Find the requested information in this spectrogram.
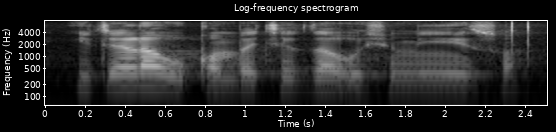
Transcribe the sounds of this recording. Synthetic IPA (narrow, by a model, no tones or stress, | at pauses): itʼɛɺaukʼɔmbɛt͡ʃʰɛd͡zaɦuʃumiːswa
